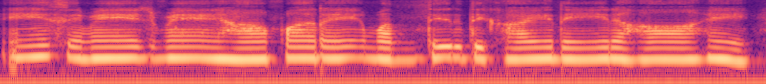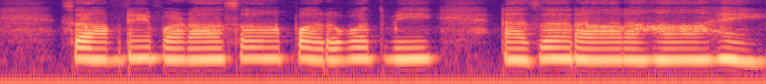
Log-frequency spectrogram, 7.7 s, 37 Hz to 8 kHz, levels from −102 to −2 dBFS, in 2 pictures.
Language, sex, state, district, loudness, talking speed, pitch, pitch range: Hindi, female, Rajasthan, Jaipur, -17 LUFS, 155 wpm, 190 Hz, 185-195 Hz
